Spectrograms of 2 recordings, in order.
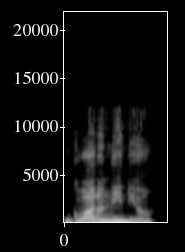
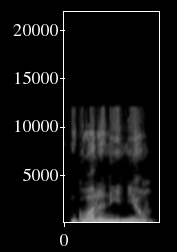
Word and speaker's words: Guadagnino: I figured out how to pronounce his last name. Luca Guadagnino, the director. Guadagnino. It's Italian.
